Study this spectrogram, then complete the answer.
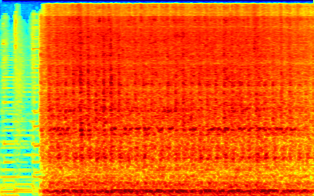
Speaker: The owner of this Camaro had hit a curb really hard which had pushed the steering rack into the oil pan causing it to sound like this.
